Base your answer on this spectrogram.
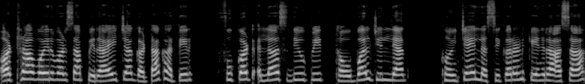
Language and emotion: Goan Konkani, neutral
